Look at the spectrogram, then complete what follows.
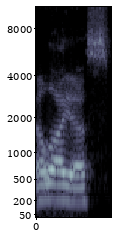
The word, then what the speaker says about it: Lis: s not a z rhymes with his and spelled the same way so it's uh and it's short for so lis okay great and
